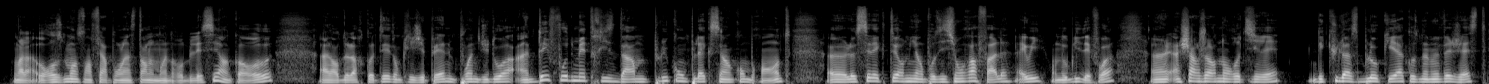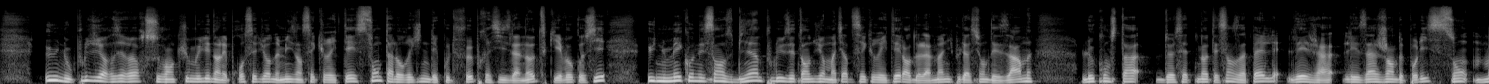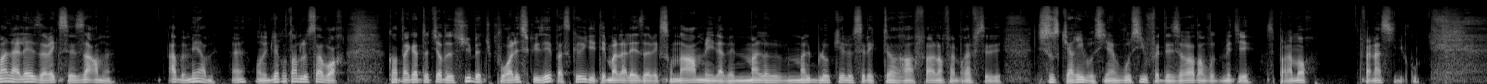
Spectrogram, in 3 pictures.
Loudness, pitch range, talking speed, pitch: -20 LUFS, 100-130 Hz, 245 wpm, 115 Hz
